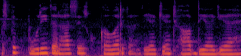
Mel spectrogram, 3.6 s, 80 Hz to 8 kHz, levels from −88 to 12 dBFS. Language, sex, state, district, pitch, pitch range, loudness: Hindi, female, West Bengal, Jalpaiguri, 215 Hz, 205-230 Hz, -32 LUFS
